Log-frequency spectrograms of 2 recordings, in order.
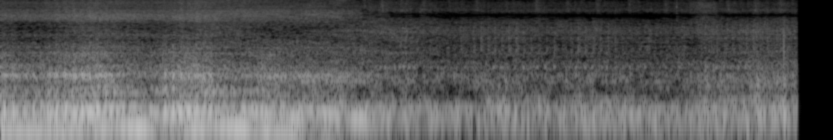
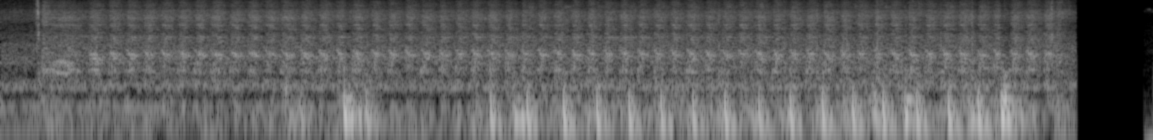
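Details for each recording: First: Toyota Corona that would not start despite good fuel pressure, now with a borrowed ECU fitted, confirming the original computer box is faulty: engine picks up strongly and settles to a smooth, even idle with no misfire; running properly. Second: Toyota Corona, crank no start: the starter churns the engine at a steady even beat for about eight seconds without catching. There is no spark; fuel reaches the rail, so the fuel pump is fine, and a faulty ECU was found after trying a borrowed distributor.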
